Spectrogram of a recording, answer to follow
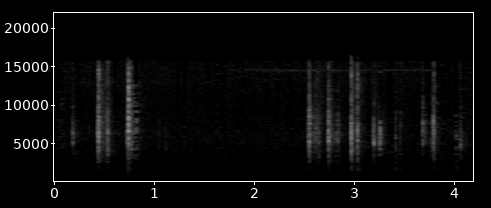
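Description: Faint clicks of calculator keys being pressed: two single presses near the start, then a quick run of presses in the second half as the division is keyed in.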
